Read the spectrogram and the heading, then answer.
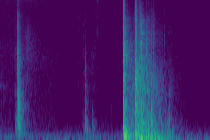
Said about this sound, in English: So, you just shut the door in his face?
